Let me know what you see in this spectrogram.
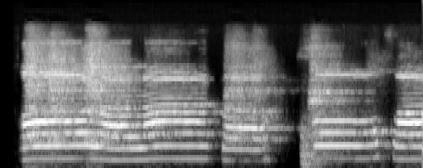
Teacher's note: Qala la pendek pertama, yang kedua berpanjang.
